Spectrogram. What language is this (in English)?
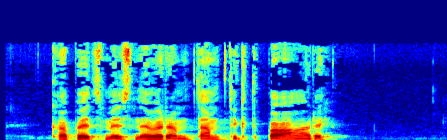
Latvian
